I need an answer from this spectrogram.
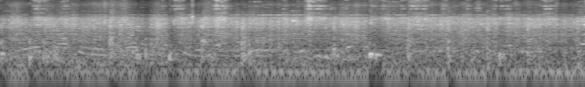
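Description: Passenger train coaches rolling along the track, heard from an open coach door: a steady rumble of wheels on rail with rattling clicks and faint squeaks. One brief, louder squeak comes a little past halfway.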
